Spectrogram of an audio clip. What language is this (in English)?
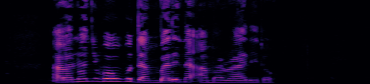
Ganda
